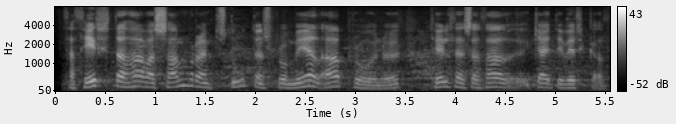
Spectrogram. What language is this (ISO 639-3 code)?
isl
